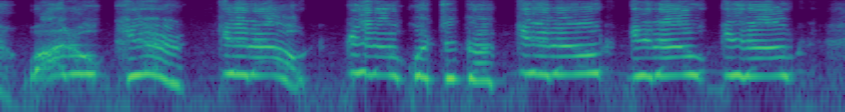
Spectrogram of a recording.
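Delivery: very high, loud repeated yell; screaming. Acted. The in-law screaming Conchita out again and again. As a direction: keep screaming get out. Shouting eviction scene.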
